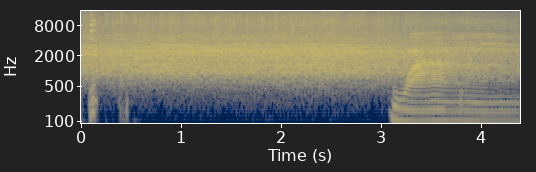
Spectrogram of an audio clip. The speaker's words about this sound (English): Round of applause. Standing ovation.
